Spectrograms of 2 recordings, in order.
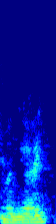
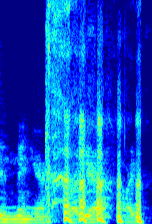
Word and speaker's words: Meunier: the ethnicity of that so it's a french last name actually in french it's pronounced magne i say it like that vignette sure i like it it's been americanized to menya three generations ago it was menya and that is a very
